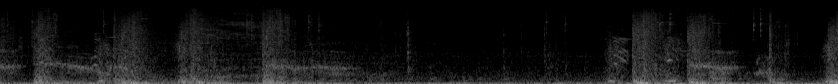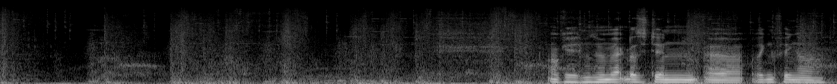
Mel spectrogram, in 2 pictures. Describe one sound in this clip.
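Magic blasts crackle and burst in a fight.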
